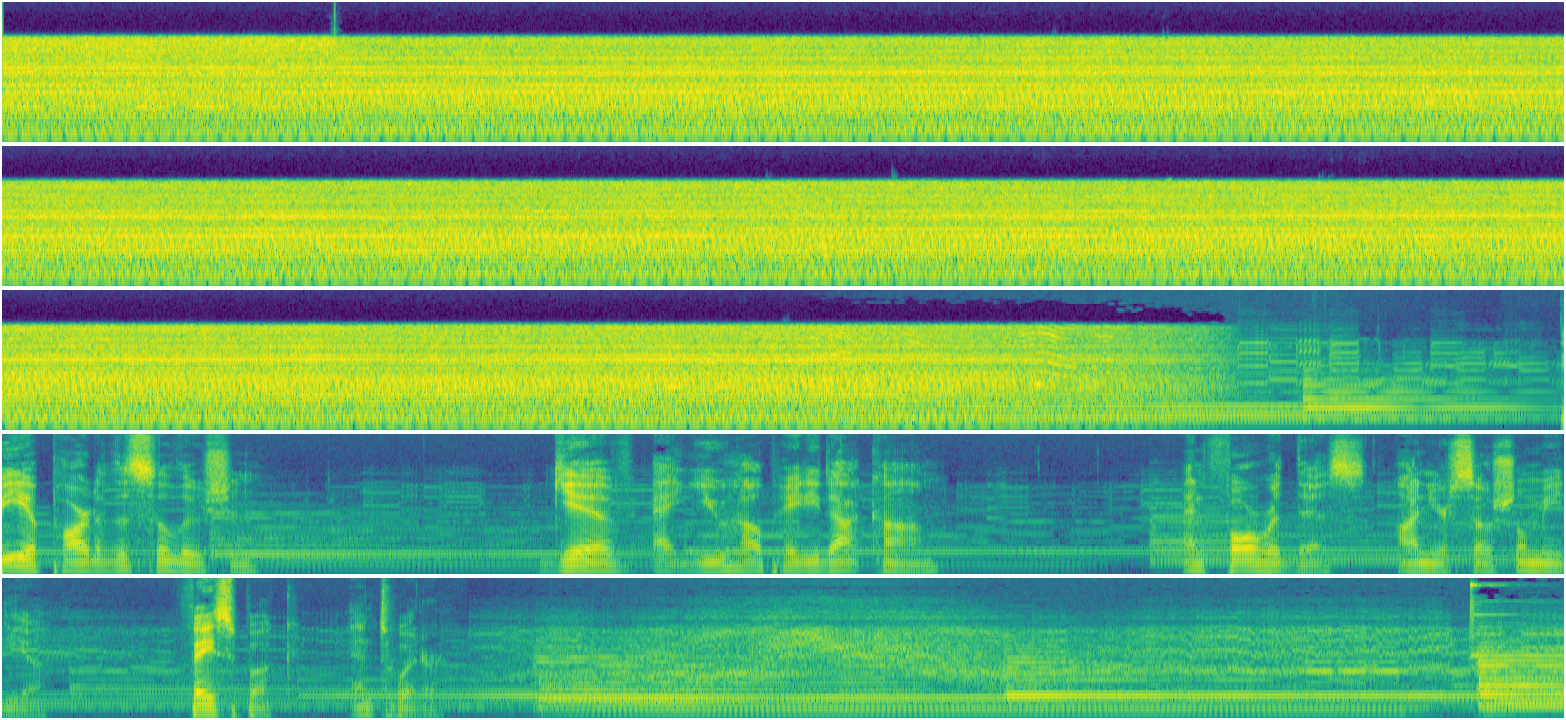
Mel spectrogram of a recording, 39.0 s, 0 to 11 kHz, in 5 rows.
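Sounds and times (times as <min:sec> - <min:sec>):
diesel engine running: 0:00.0 - 0:21.9.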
